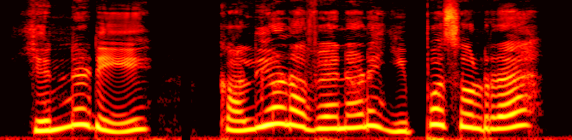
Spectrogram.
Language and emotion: Tamil, fearful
